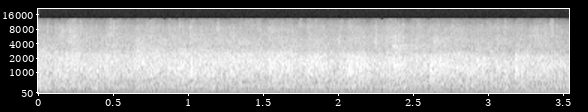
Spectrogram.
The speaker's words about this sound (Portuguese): Vamos dar mais um aplauso para elas? Que delícia!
